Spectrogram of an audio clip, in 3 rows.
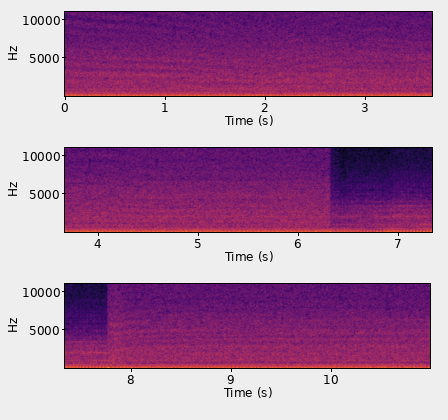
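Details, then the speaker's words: Briggs & Stratton XR2100 14 hp driving 21-litre pressure washer pump, easy start: steady loud single-cylinder thrum holding speed without dipping when trigger pulled; healthy under load. "you could hear ie how easy the engine was to start and you can you see on the pressure gears out it's certainly not dying when you pull the trigger"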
